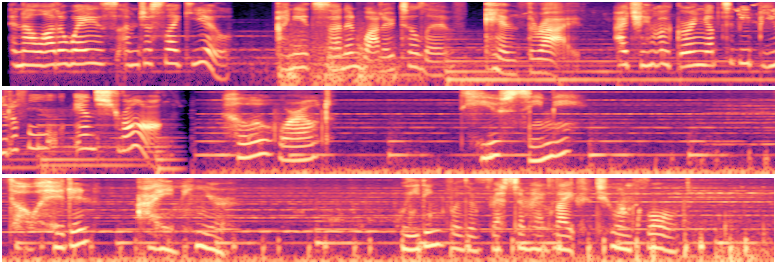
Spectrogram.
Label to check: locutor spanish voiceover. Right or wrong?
Wrong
